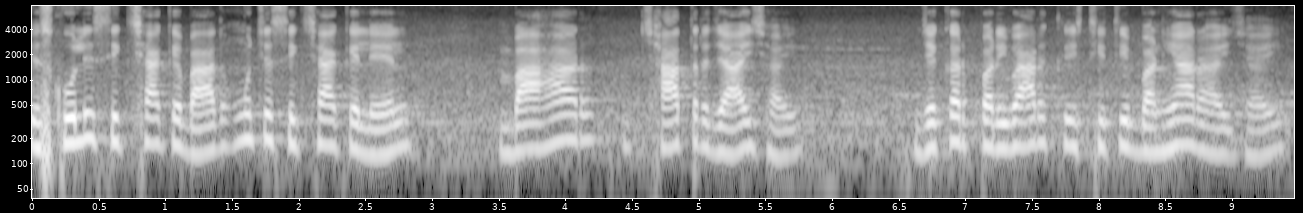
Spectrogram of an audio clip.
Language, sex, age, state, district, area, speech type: Maithili, male, 45-60, Bihar, Sitamarhi, rural, spontaneous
